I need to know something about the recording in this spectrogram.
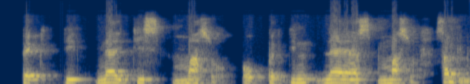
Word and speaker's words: pectineus: This is, I don't know how to pronounce this, but it sounds like pectinitis muscle or pectineus muscle, something like that. Forgive the mispronunciation, but it's PECTINEUS muscle.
